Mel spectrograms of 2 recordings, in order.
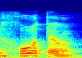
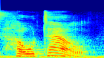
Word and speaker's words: hotel: like hotel, but it isn't hotel. No, never say so. It's hotel. Hotel, really? It's a sad fact, but even we hear it even in very popular songs. I mean, we hear the wrong pronunciation. Not hotel, hotel.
